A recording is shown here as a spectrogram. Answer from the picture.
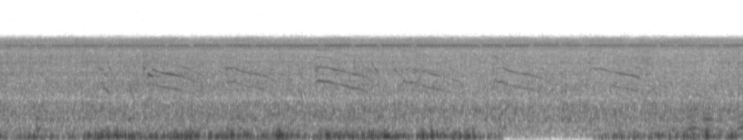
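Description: A bird calling in a series of short, downslurred whistles, several a second apart, from about two seconds in until near the end, over a faint low rumble.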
